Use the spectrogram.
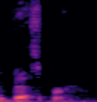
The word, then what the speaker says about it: VSEPR: So that would be a little weird to say, VSEPR, and we just say VSEPR.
